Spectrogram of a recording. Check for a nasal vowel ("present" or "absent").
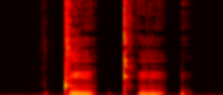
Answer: absent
